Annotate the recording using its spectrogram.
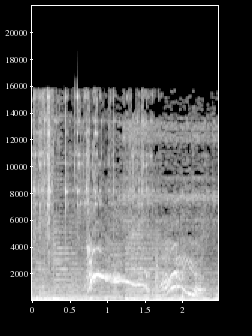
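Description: Excited high-pitched squeals from a teenage girl: one long falling squeal about a second in and a shorter rising-and-falling one near the end, over steady background music. At the start the plastic beads of a bead curtain click as it is pushed aside.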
